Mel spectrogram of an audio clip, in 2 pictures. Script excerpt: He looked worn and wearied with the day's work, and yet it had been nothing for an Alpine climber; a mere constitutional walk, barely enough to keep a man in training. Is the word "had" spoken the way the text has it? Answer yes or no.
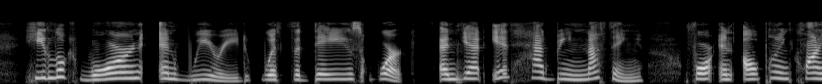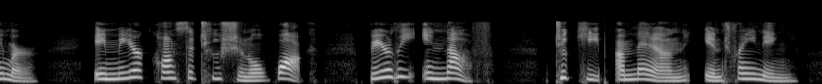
yes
